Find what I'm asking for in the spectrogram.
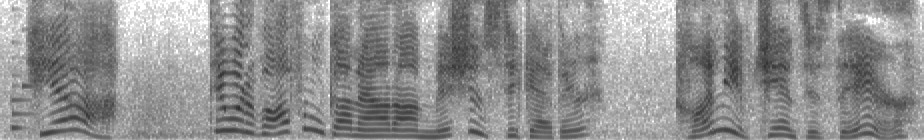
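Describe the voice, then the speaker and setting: A woman voicing a small, childlike female game companion, squeaky, earnest and inquisitive, full of exclamations and questions. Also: big pitch swings, moderate pace, fairly bright tone, a little hiss or hum, exaggerated voice. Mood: eager, puzzled. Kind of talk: video game voice acting.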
